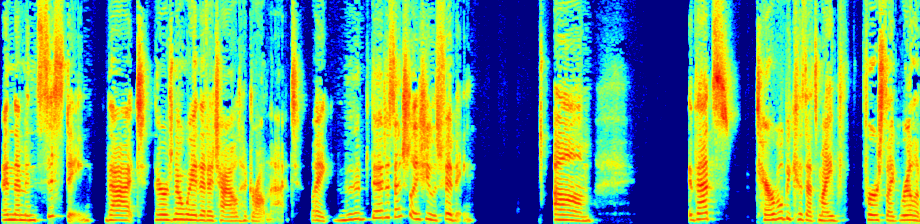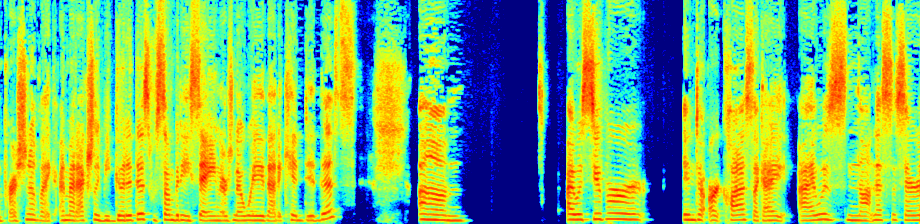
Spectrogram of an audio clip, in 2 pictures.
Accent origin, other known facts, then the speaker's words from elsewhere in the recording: Fairbanks, Alaska, United States; I grew up in Fairbanks. So Fairbanks, Alaska is this tiny little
